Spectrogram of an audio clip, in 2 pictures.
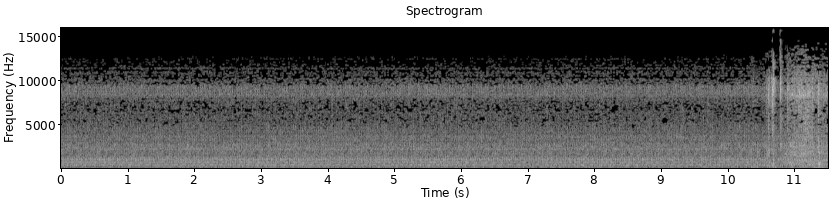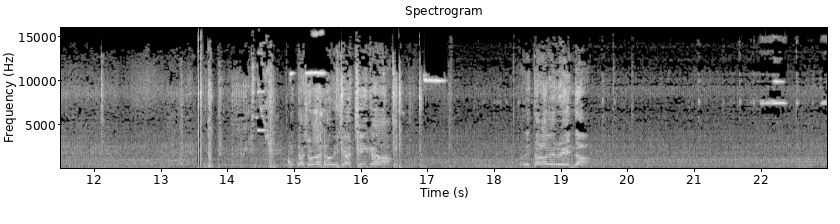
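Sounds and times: diesel tractor engine idling: 0.0 - 23.0
engine knocks: 10.2 - 23.0.

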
